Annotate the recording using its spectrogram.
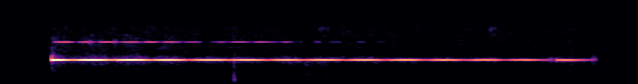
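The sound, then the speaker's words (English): A meditation bell is struck once during a guided breathing meditation and rings alone with a clear, steady mid-pitched tone, gently pulsing as it sustains for about five seconds before stopping abruptly. “And just doing this for the next few breaths until you hear the sound of the bell.”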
